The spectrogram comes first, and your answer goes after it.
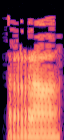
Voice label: "raa", Arabic alphabet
